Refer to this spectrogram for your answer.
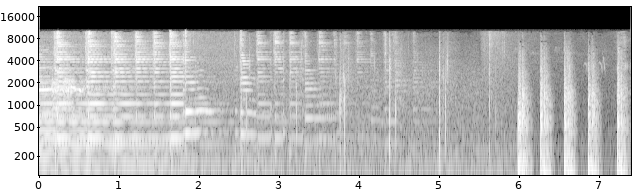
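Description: Soft, sustained music plays and fades, then the hotel owner knocks five firm, loud times on a hotel room door, evenly spaced in a quick, steady rhythm at the end.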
